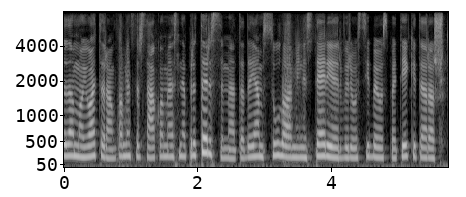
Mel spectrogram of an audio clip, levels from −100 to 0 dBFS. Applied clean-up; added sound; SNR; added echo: neural separator model SepFormer DNS4.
